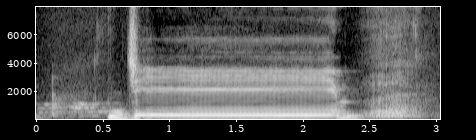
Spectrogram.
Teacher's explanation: ছয় নাম্বার মাখরাজ। জিহ্বার মধ্যখান উপরের তালুর সঙ্গে লাগিয়ে উচ্চারিত হয়। জিম উচ্চারণ করার সময় মুখ হালকা ফাঁকা রাখবেন।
